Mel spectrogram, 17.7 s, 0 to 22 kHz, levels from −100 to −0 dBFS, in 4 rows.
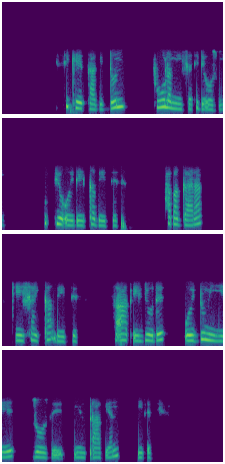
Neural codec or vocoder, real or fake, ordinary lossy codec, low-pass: none; real; Opus, 32 kbps; 3.6 kHz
